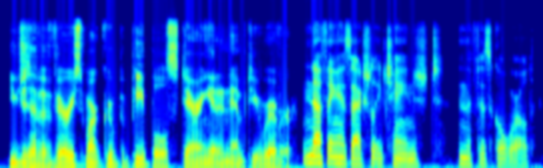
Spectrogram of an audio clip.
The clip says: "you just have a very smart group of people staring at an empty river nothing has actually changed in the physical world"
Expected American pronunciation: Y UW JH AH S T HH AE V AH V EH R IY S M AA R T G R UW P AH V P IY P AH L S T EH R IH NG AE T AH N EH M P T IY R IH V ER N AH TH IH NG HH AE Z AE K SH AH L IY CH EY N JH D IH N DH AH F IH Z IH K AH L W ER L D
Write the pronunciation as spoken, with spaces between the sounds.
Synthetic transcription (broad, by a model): Y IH JH AH S T HH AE V AH V EH R IY S M AA R T G R UW P AH V P IY P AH L S T EH R IH NG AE T N EH M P T IY R IH V ER N AH TH IH NG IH Z AE K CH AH L IY CH EY N JH D IH N DH AH F IH Z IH K L W ER L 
